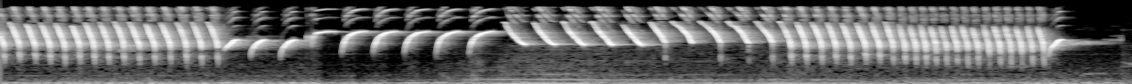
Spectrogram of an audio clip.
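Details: Singing canary, recorded for training other canaries: quick descending trill, a low rising slur, a run of arched whistles, then a long, rapid, bright trill that fades out at the end.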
